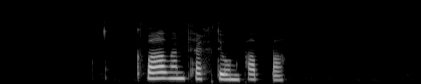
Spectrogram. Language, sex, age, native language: Icelandic, female, 18-19, Icelandic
